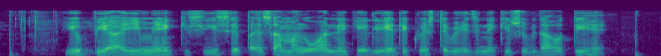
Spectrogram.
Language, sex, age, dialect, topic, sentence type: Hindi, male, 51-55, Awadhi Bundeli, banking, statement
